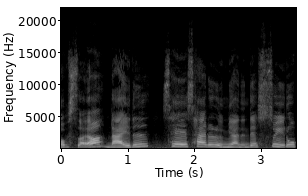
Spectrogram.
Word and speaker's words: 岁: 나이는 3살을 의미하는데 수이로 발음을 하시면 돼요.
